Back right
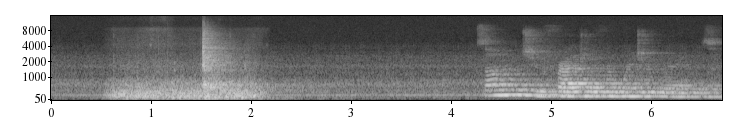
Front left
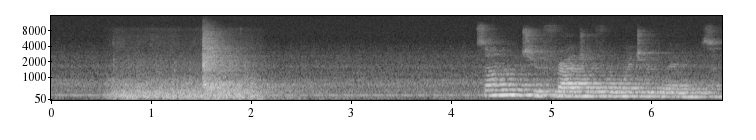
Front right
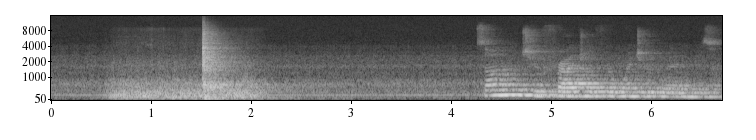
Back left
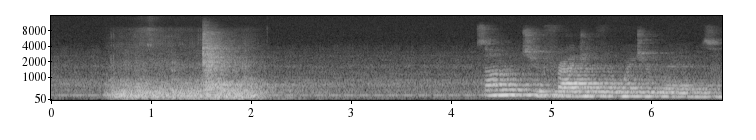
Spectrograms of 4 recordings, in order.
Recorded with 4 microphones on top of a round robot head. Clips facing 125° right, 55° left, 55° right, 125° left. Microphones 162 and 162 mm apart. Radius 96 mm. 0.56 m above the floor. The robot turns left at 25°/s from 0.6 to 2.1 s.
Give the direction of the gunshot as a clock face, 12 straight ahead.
2 o'clock.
